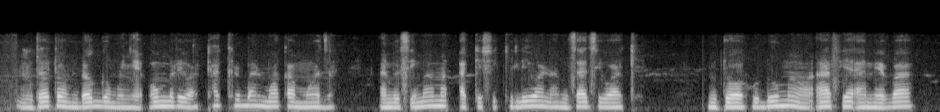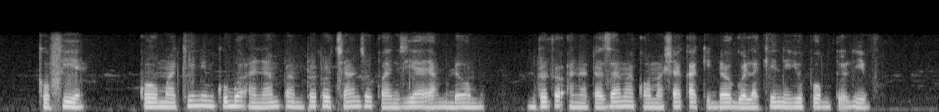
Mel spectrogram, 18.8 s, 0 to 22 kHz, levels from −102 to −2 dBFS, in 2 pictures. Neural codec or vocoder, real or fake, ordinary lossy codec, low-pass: none; real; Opus, 32 kbps; 7.2 kHz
